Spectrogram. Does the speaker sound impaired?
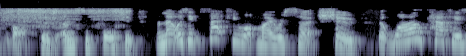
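No.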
